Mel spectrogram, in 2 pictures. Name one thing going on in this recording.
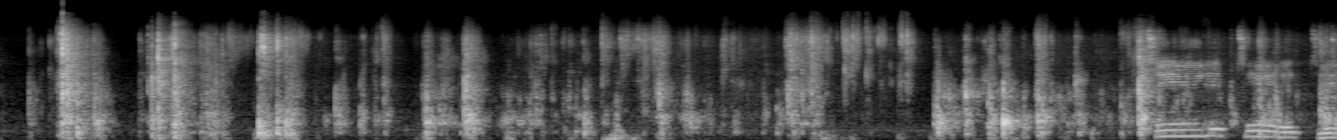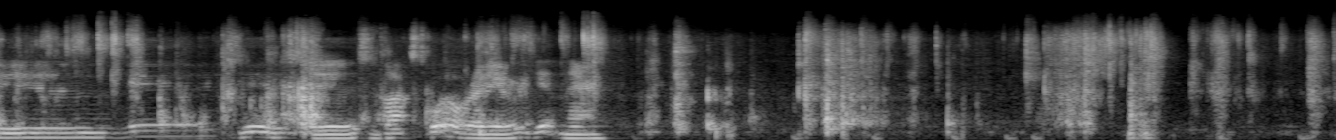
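Foil card packs crinkle and rustle as they are handled.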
